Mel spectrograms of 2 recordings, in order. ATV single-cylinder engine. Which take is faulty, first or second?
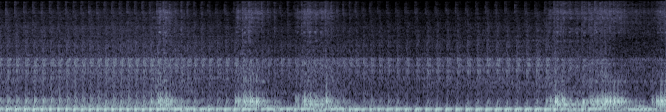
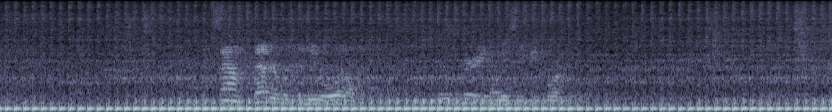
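first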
